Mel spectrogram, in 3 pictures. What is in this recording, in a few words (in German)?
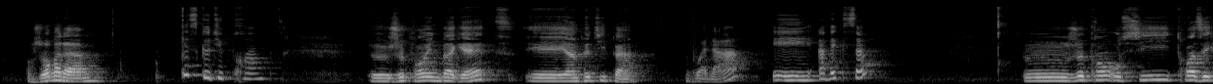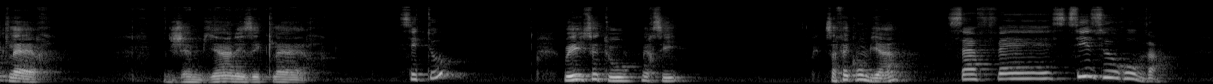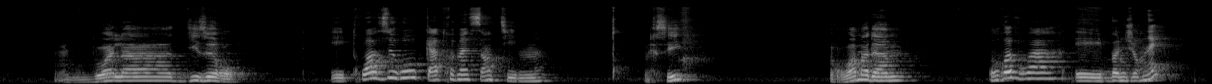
dialog einkaufsgespraech; franzoesisch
